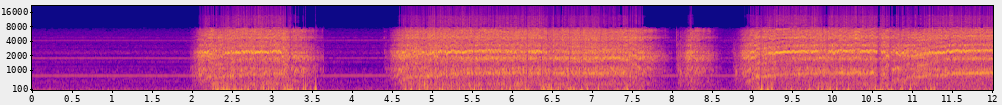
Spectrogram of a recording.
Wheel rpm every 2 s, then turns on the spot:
0, 100, 70, 210, 70, 200.
none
